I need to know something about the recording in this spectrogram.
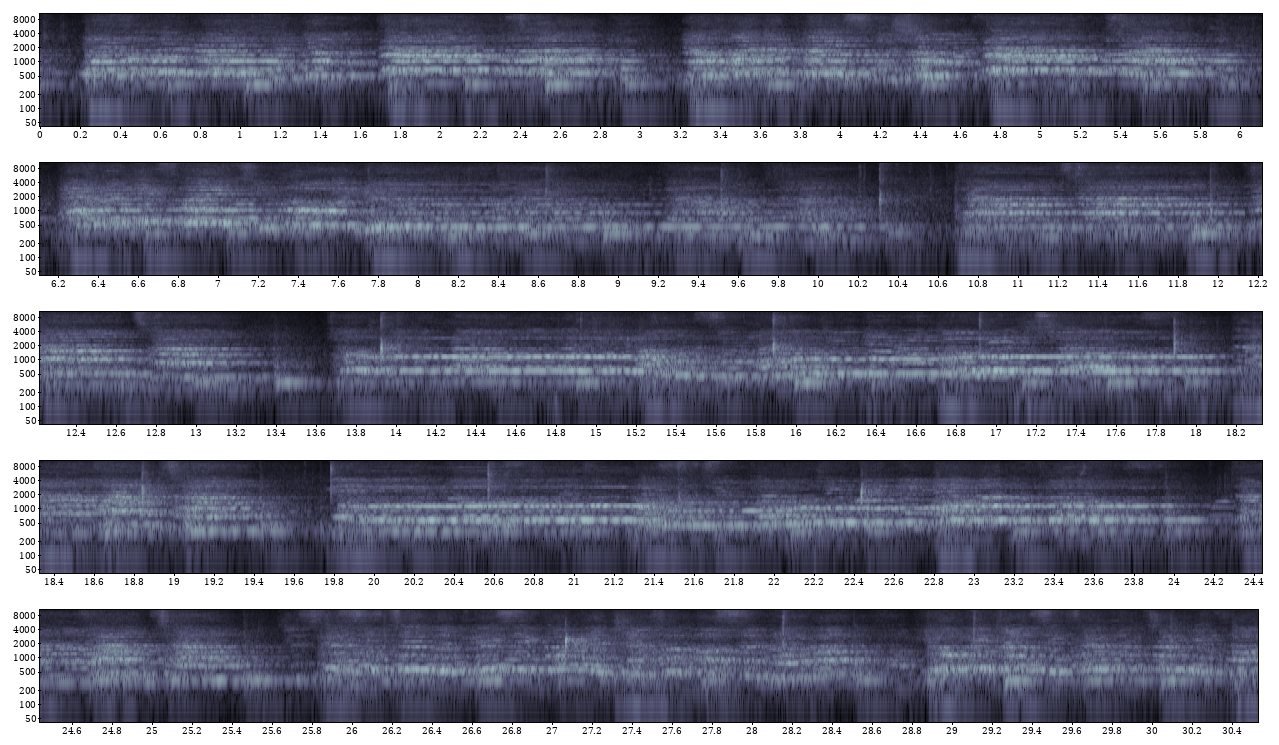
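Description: A women's choir singing in harmony, several voices holding chords that move from note to note, over a low, steady pulse of accompaniment.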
